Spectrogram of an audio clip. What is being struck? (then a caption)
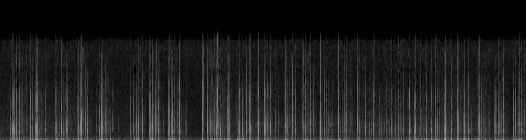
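Thin flexible vinyl plastic cover. Long nails rapidly tap and scratch a thin, flexible, pale blue translucent vinyl plastic cover. The result is dense, crackly clicks and crinkly scrapes with soft low thumps and bright edges, each sound dying away almost instantly. The sounds come in uneven bursts throughout.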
